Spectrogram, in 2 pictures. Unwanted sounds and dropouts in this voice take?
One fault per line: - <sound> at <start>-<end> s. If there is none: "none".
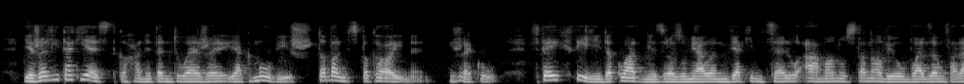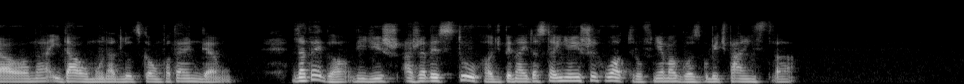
none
